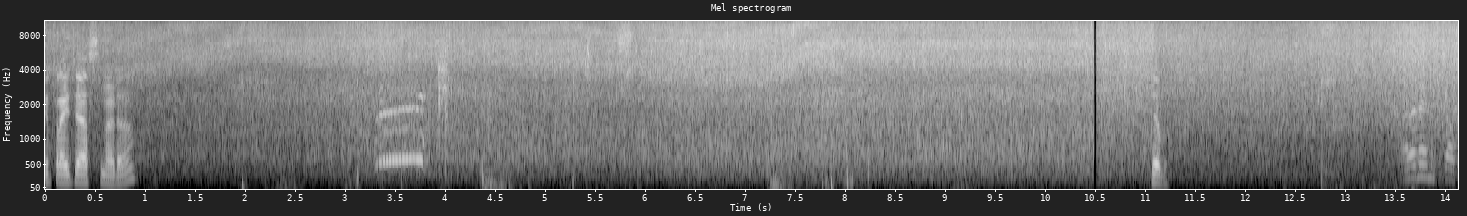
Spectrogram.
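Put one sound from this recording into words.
Water splashes and trickles over rocks.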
